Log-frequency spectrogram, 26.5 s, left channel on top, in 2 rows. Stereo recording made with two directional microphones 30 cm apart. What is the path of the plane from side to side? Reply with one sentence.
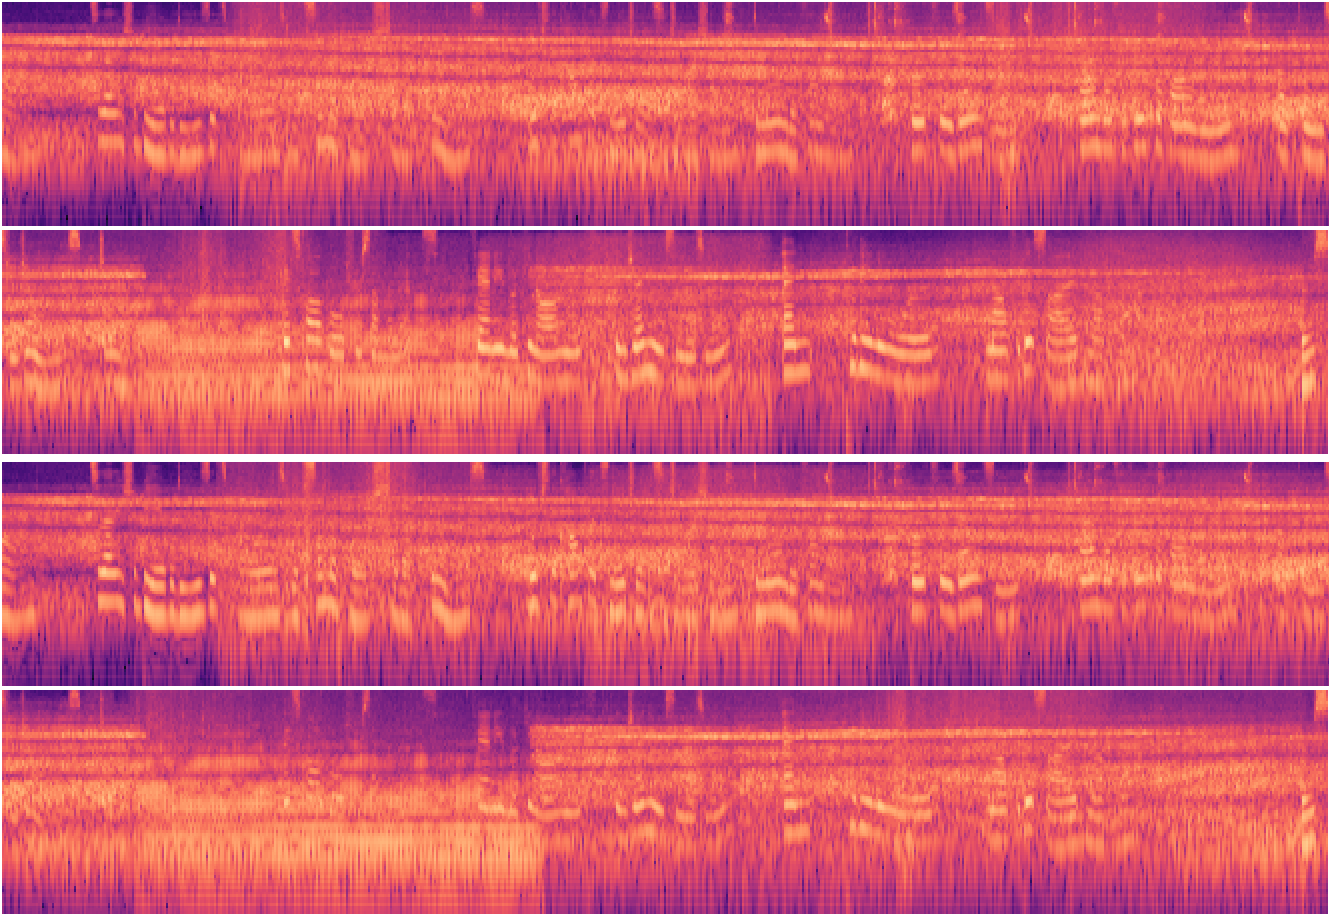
You can hear the plane move to the right.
